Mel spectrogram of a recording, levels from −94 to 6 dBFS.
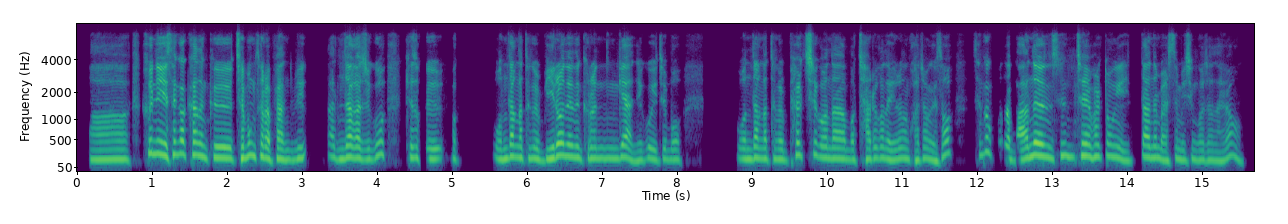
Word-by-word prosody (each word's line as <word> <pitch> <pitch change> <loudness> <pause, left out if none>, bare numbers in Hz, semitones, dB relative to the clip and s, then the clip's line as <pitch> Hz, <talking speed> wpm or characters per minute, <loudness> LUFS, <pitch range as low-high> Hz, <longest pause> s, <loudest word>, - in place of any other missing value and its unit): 아 155 +1 -1 0.2
흔히 240 -4 +5
생각하는 230 -3 +2
그 180 0 +3
재봉틀 200 +3 +2
앞에 165 0 +3
앉아 150 -2 +1
위 175 +5 -2 0.3
앉아가지고 180 +2 +1 0.3
계속 180 -3 -3
그 165 0 -2
막 165 -4 -10 0.5
원단 170 +4 +1
같은 180 -1 -2
걸 165 -2 0
밀어내는 190 +5 +3
그런 170 0 -2
게 195 - +1
아니고 145 0 -1
이제 155 +2 -5
뭐 155 -1 -5 0.7
원단 165 +1 0
같은 165 0 -3
걸 160 -1 -1
펼치거나 185 -4 0
뭐 155 -1 -4
자르거나 165 +4 -3
이러는 165 +2 -2
과정에서 155 - -3 0.3
생각보다 230 -4 -4
많은 190 +5 +5
신체 210 +3 0
활동이 195 -4 -1
있다는 185 +8 0
말씀이신 150 +1 -3
거잖아요. 145 - -6
175 Hz, 330 characters per minute, -22 LUFS, 155-195 Hz, 0.7 s, 흔히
